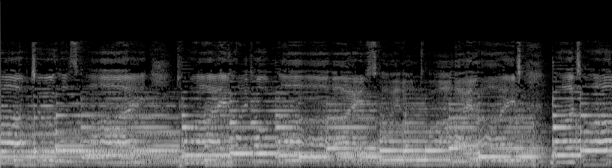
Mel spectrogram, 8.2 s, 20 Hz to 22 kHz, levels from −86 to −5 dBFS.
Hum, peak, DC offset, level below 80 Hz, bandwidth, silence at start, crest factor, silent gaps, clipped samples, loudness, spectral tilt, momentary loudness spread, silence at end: none; -14 dBFS; under 0.1%; -64 dBFS; 8.2 kHz; 0 s; 12 dB; none; under 0.1%; -27 LUFS; -7 dB/octave; 2 LU; 0 s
